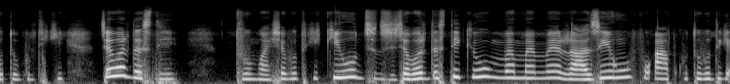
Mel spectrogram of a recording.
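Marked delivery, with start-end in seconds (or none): 1.0-1.8 ज़बरदस्ती pitched high, then falling; forceful one-word answer. Acted. Pankhuri answers Maisha's worried question, ज़बरदस्ती said high and emphatic. 3.3-6.9 higher-pitched, stumbling protest; alarmed stammering. Acted. Maisha protests to Pankhuri that no force is needed, alarmed stammer.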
